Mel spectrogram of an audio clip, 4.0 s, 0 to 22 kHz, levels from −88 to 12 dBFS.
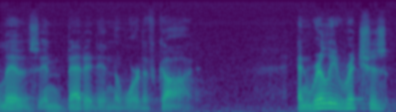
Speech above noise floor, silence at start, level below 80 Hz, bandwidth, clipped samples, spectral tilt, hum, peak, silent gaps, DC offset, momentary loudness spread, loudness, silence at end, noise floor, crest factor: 28 dB; 0 s; -70 dBFS; over 20 kHz; under 0.1%; -5.5 dB/octave; none; -10 dBFS; none; under 0.1%; 12 LU; -32 LUFS; 0.05 s; -60 dBFS; 22 dB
